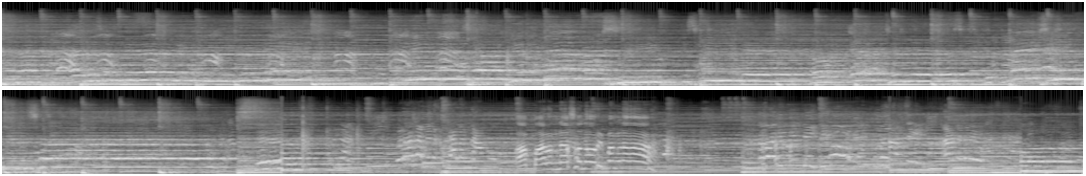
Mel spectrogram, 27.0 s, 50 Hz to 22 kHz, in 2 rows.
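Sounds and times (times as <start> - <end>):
woman singing: 0.0 - 19.7, 23.0 - 27.0
instruments with steady beat: 21.0 - 26.1.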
